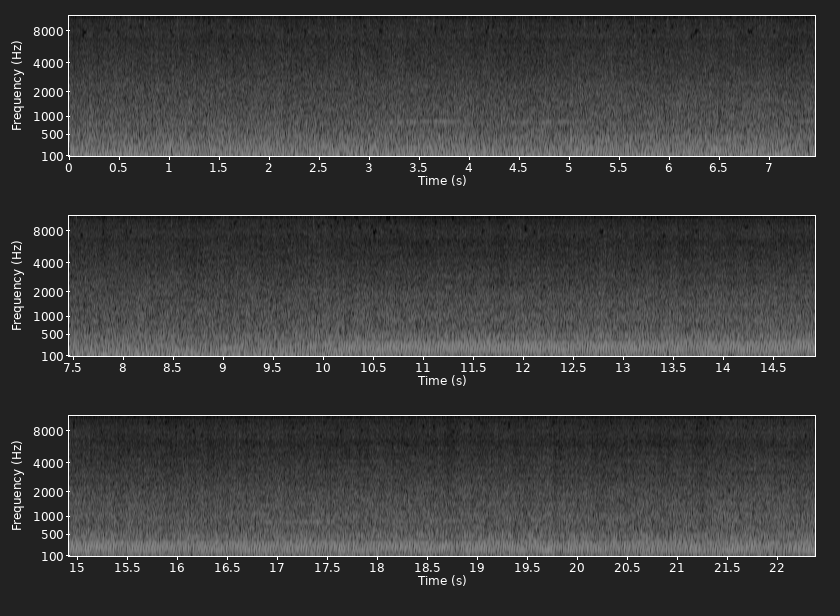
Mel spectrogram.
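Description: Wind rushes loudly past an aircraft canopy.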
